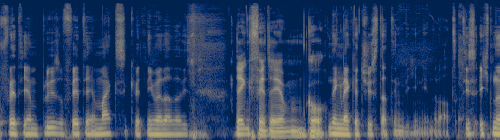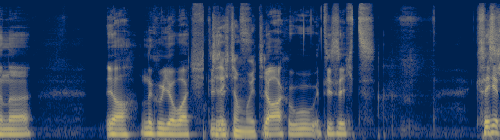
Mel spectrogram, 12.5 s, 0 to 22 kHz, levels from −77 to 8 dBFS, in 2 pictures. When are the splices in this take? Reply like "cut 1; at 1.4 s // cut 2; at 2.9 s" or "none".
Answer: cut 1; at 5.7 s // cut 2; at 8.8 s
